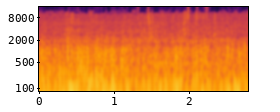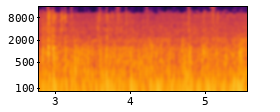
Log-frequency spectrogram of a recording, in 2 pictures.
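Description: Footsteps scrape on a paved path.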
